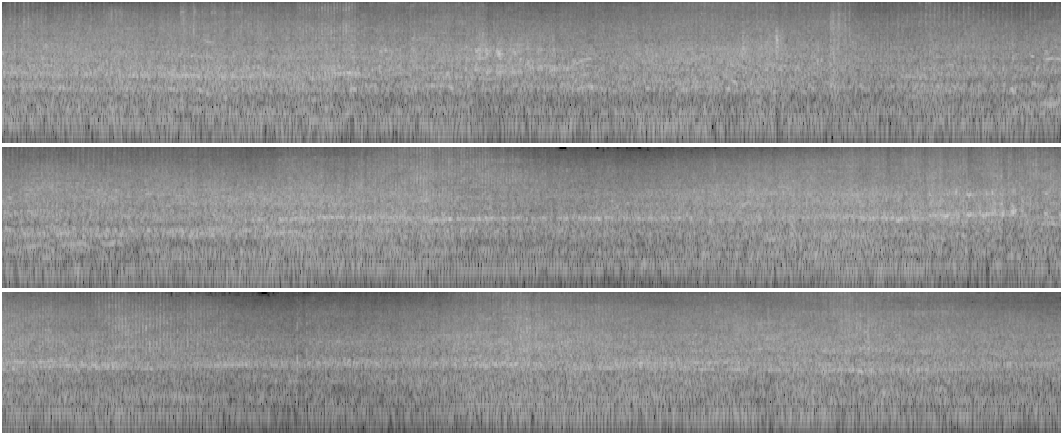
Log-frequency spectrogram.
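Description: Racing kart engines running on the circuit: a steady high-pitched drone that wavers up and down as the karts lap, with a brief rise about two-thirds of the way through.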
